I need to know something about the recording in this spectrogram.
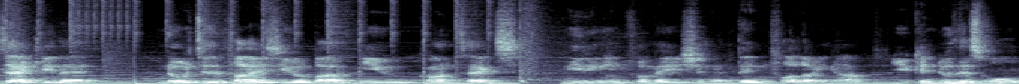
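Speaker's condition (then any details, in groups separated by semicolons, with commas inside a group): No condition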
